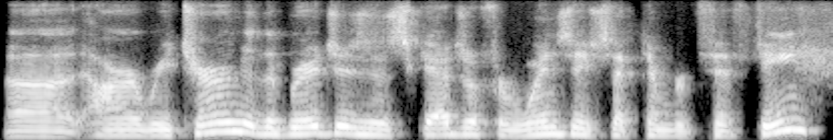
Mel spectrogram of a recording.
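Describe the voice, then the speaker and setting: Halting older man hosting a meeting. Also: mid-range voice, sing-song, lo-fi sound. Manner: halting, many ums and uhs. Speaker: meeting host. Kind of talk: club meeting announcements.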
